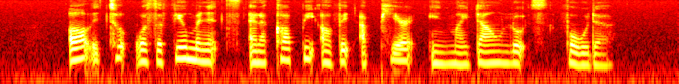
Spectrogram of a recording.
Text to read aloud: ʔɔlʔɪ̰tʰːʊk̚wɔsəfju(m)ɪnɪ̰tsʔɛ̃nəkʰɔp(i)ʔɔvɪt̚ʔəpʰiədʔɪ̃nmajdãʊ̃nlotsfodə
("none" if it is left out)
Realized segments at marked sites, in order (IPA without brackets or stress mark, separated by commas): m, i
